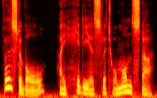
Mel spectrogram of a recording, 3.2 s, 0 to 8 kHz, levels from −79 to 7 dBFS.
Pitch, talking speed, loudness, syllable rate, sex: 105 Hz, 135 wpm, -17 LUFS, 3.6 syllables/s, male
